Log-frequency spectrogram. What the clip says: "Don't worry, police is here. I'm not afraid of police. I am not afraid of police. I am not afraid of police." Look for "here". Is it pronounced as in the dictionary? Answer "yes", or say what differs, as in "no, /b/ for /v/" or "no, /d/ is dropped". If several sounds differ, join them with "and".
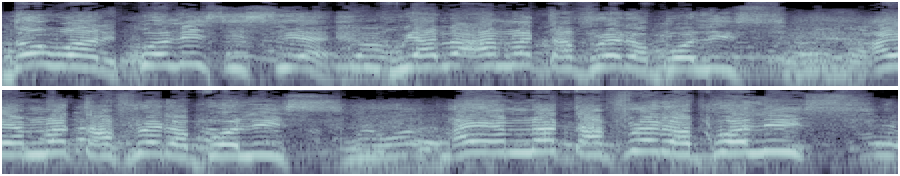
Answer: no, /w/ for /ɹ/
